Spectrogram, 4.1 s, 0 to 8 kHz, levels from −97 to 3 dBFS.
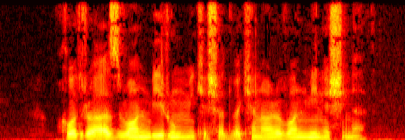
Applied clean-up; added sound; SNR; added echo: none; none; none; none.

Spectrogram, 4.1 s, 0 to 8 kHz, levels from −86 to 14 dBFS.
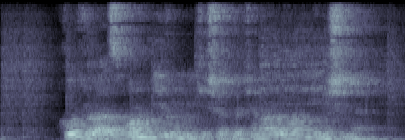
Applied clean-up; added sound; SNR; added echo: none; Drum kit; 19 dB; reverberation time 1.0 s.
